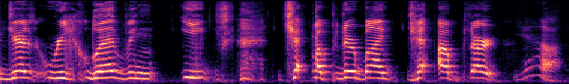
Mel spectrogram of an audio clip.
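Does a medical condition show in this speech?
Yes: ataxia telangiectasia.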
